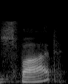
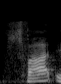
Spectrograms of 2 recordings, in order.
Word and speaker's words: Safed: There were some Jews in Sfat. There were some Jews in Jerusalem. Sfat is spelled S-A-F-E-D. That's for the transcriber because they'll never figure it out otherwise. S-A-F-E-D, and that's sort of that is a town that has a history going back all the way to the time of Jesus.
